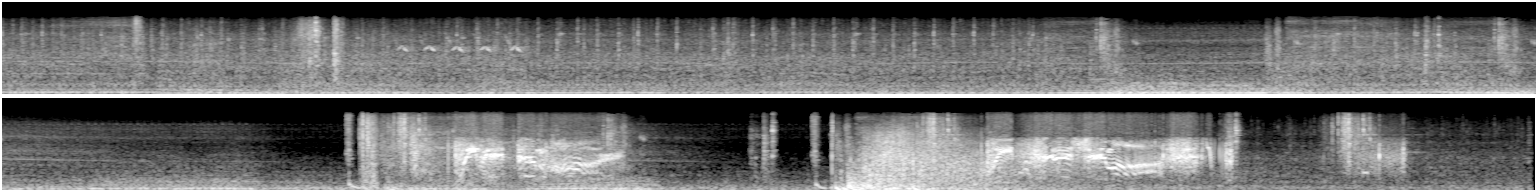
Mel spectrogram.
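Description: Tank guns fire with sharp booming shots.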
